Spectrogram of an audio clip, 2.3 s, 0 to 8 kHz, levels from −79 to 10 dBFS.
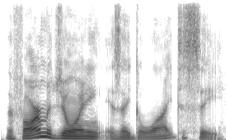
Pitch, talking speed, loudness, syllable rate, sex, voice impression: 125 Hz, 210 wpm, -18 LUFS, 5.1 syllables/s, male, very masculine, slightly young, adult-like, slightly thick, tensed, powerful, very bright, hard, very clear, slightly halting, cool, intellectual, very refreshing, sincere, calm, very friendly, very reassuring, slightly unique, slightly elegant, wild, sweet, very lively, kind, slightly strict, slightly modest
